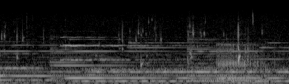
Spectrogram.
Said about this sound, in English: Can I just say that music, those creepy, slight little tones, that occasional chime, that is not the sound that you would associate with like a sword and sandal movie, you know, the kind of epics we picture from this time?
